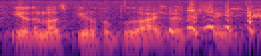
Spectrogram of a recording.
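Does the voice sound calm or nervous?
nervous. It is said in a shaky, nervous voice.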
